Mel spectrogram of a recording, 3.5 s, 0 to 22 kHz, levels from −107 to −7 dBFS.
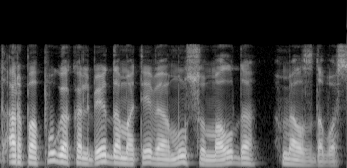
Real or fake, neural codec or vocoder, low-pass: real; none; 7.2 kHz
